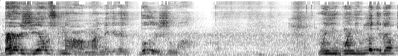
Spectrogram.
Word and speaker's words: bourgeois: No, my nigga, that's bourgeois. When you look it up in the Webster Dictionary, it'll break it down to you, and you'll see W-A-Z, bourgeois. It's pronounced like it got a Z in it, but that's where the terminology bougie comes from.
